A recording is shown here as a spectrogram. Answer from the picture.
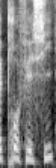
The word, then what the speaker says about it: Prophesee: Ça s'écrit à la fin, c'est S-E-E comme le verbe to see en anglais. Prophétie.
